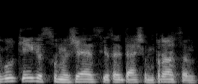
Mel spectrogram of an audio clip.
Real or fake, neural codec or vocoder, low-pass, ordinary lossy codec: fake; codec, 16 kHz, 4 kbps, FreqCodec, smaller model; 7.2 kHz; MP3, 24 kbps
